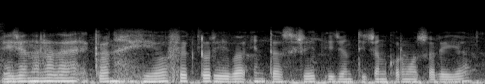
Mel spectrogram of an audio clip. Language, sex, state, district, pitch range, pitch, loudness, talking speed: Chakma, male, Tripura, Dhalai, 120-140 Hz, 130 Hz, -15 LUFS, 150 wpm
